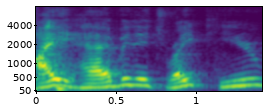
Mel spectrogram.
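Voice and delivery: English with a put-on Norwegian accent. Retelling what someone said on the phone: imitating a norwegian accent. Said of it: "with my Norwegian accent".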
